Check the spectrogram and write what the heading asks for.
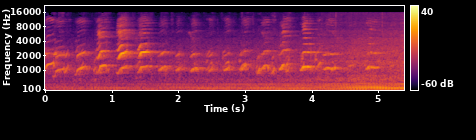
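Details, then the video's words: Puppy at play giving a rapid run of short, high, whining yips, several per second, some notes bending upward, louder in the first half and tailing off toward the end over a faint low background hum. "CUTE PUPPY PLAYING VIDEOS"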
